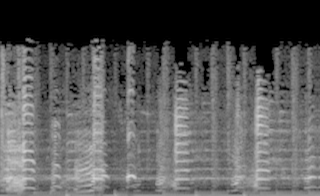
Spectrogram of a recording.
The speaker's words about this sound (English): Yep, those are the geese that may or may not start getting loud if you get too close.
